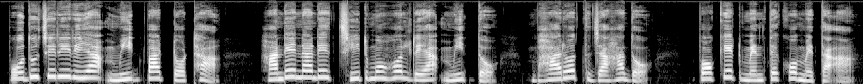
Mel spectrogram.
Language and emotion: Santali, neutral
